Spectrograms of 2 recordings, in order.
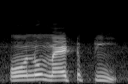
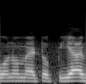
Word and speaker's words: onomatopoeia: अगला figure of speech है हमारा ओनोमैटोपी। आप देखिए, इसको कुछ लोग ओनोमैटोपिया भी बोलते हैं, ऐसा नहीं है। इसका हमने प्रोनाउंस यहाँ पे लिख दिया हुआ, ओनोमैटोपी।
